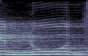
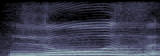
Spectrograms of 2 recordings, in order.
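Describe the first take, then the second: First: "लूज" ending in a hard j, like "looj"; wrong J ending. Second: "लूज" ending in a buzzed z, like "looz". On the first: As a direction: close "लूज" on j instead of z. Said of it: "ऐसे नहीं बोलेंगे". ("लूज" के अंत में ज, ज़ नहीं) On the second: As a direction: close "लूज" on z, not j. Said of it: "ऐसे ही ज". ("लूज" के अंत में ज़, ज नहीं) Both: Shown as a demonstration.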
